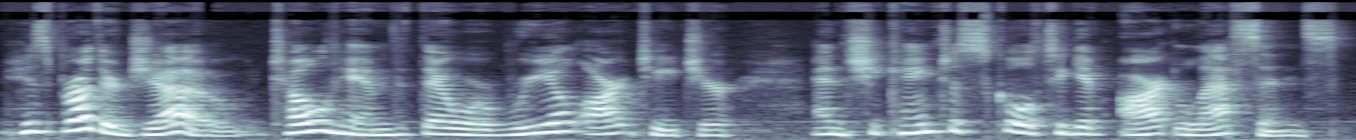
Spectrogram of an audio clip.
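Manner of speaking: usual speaking voice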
